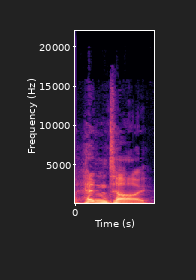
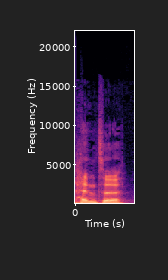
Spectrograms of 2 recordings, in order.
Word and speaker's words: hentai: there we go I I'll say it properly for you hentai there we go I always call it hente I don't know why to be fair it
